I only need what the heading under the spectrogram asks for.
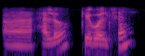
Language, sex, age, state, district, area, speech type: Bengali, male, 18-30, West Bengal, Kolkata, urban, conversation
